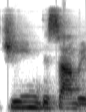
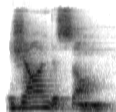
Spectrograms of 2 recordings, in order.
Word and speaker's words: Jean DeSombre: this is apropos, but my name is Jean DeSombre. That's how I would spell it and pronounce it. But in French, as Philip may know, it's Jean DeSombre, because it's a French last name together with Jean pronunciation as John, which is John equivalent in English.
